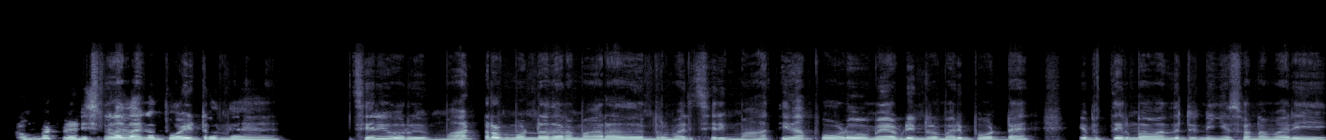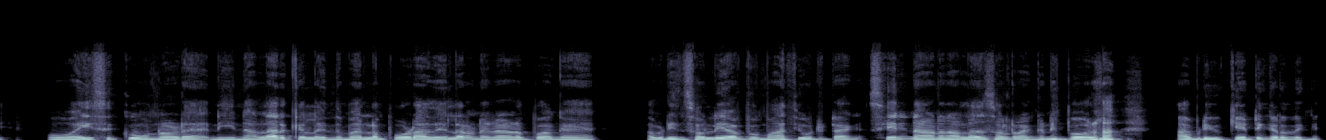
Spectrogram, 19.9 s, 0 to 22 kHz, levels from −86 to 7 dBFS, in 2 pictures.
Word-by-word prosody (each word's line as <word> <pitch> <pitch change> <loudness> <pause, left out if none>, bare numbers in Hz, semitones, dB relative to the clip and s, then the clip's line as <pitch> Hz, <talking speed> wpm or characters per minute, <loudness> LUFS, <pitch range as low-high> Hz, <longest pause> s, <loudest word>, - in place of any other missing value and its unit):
ரொம்ப 195 - -3
டிரடிஷனல்ல 225 +5 +4
தாங்க 205 +2 +5
போயிட்டிருந்தேன். 180 -6 +3 0.8
சரி 235 +5 +1
ஒரு 155 -5 +2 0.2
மாற்றம் 230 - +2
ஒன்று 190 -1 +3
தானே 185 +1 +4
மாறாதுன்ற 155 -1 +2
மாரி, 190 +5 -1
சரி 210 -4 -2
மாத்தி 240 - -5
தான் 255 +4 -4
போடுவோமே 190 -1 +3
அப்படின்ற 170 -1 +1
மாரி 175 +3 +1
போட்டேன். 165 +5 -2 0.4
இப்ப 180 0 -3
திரும்ப 205 +3 +3
வந்துட்டு 180 +2 -2
நீங்க 165 -1 -3
சொன்ன 165 0 -1
மாரி, 160 -1 +1 0.5
"உன் 145 -2 -2
வயசுக்கு, 190 +3 -3
உன்னோட 155 -2 0 0.3
நீ 145 - -2 0.2
நல்லா 150 +11 +1
இருக்கல்ல! 155 -8 -1
இந்த 145 - -3
மாரிலாம் 185 +4 -1
போடாத. 160 -2 +2
எல்லோரும் 195 +8 -1
உன்னை 155 -2 -4
என்ன 165 +1 -2
நினைப்பாங்க?" 150 -1 -3 0.6
அப்படின்னு 150 0 -1
சொல்லி 170 +2 +2
அப்ப 160 -2 -5
மாத்தி 155 +3 -3
விட்டுட்டாங்க. 155 +2 -5 0.2
சரி 235 +2 -3
நானும் 180 0 0
நல்லது 165 +2 +1
சொல்றாங்கன்னு 170 +1 -2
இப்போலாம் 165 +2 +4 0.5
அப்படி 155 -1 +2 0.2
கேட்டுக்கிறதுங்க. 155 -1 -2
170 Hz, 150 wpm, -22 LUFS, 155-190 Hz, 0.8 s, தாங்க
